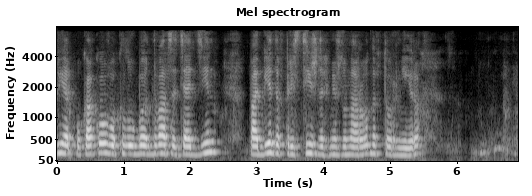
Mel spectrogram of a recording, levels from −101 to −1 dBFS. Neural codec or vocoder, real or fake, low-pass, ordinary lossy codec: codec, 16 kHz, 4.8 kbps, FACodec; fake; 7.2 kHz; MP3, 48 kbps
